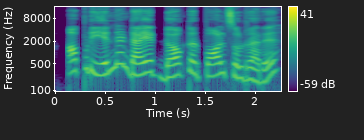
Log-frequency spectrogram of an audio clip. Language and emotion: Tamil, surprised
